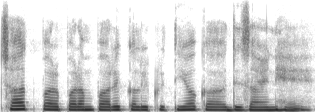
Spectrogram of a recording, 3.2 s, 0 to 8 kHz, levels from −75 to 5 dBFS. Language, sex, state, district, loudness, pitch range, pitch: Hindi, female, Arunachal Pradesh, Lower Dibang Valley, -16 LUFS, 185-205 Hz, 200 Hz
